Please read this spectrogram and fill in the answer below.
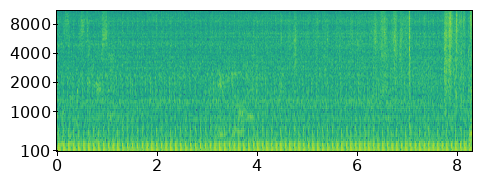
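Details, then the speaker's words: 1986 Honda TRX200 ATV, just started and warming up: loping idle at about 200 pulses a minute with light metallic clinky-clanky sounds, attributed to baffles and rusted material rattling in the exhaust pipe. "you hear a little clinky clinky clanky that's just baffles and rusted stuff in the exhaust pipe"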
